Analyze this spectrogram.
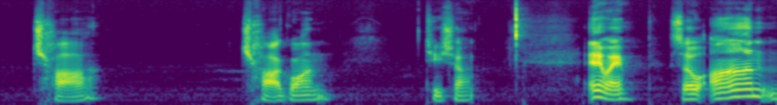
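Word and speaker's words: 茶: is mandarin for tea if you want to pronounce it right it's a rising tone it's not cha it's not cha it's not cha it's cha chagwan t-shot anyway so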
